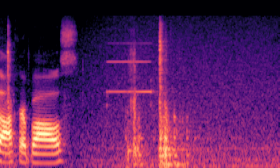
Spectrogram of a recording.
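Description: A heat press swings down and clunks shut.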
